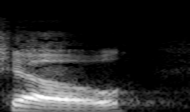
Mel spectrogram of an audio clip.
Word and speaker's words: shew: Verse 26 says, as often as you eat this bread and drink this cup, you do shew, or the proper way to pronounce that is actually show, so you could put an O there if you're looking in the King James, the Lord's death until he come.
